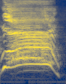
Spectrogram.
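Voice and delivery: high shouted cartoon whoa. Frog startled mid-fight, high shouted whoa. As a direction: yelp it high and loud.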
